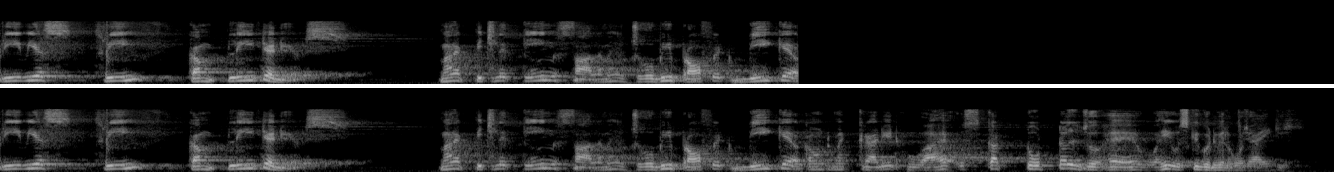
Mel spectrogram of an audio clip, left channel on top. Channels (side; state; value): left; drops out; at 8.0 s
